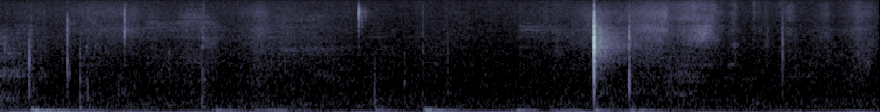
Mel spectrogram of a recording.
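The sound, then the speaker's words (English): Knuckles cracking: one sharp, crisp crack stands out among a few fainter clicks, all quiet and isolated, with no talking. “By the way, those of you listening, I just cracked my knuckles. It might have sounded like other things.”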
